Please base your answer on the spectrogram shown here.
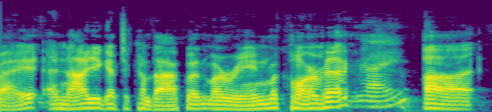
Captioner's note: laughing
